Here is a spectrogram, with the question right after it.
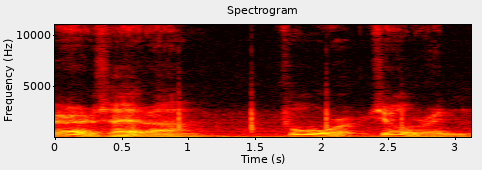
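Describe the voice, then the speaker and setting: A man speaks very slowly in a Southern US accent, his pitch swinging very widely. Audible room echo surrounds his voice. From North Carolina (Whiteville). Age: 90s. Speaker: retired pharmacist, war veteran. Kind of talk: interview testimony. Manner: halting, with many fillers.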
